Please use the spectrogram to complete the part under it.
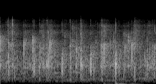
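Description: Applause from an audience at a beach opening ceremony in Moissac, a brief burst of dense, fairly loud clapping that runs unbroken for about a second and a half.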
